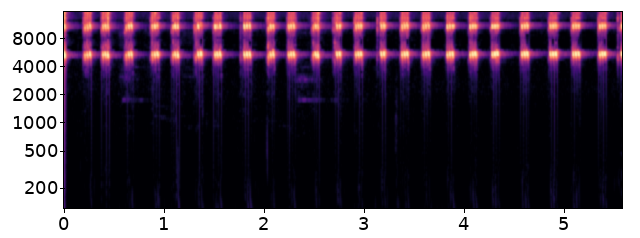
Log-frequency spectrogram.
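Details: Shrill cricket song of evenly spaced, bright, ringing chirps repeated roughly four times a second throughout, with only a soft low background murmur.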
